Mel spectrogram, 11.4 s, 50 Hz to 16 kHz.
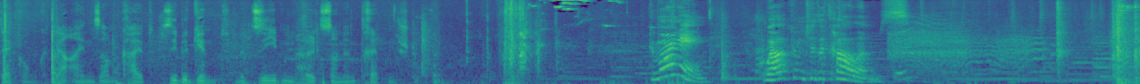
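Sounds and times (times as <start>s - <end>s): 
speech: 0.0s - 4.6s, 6.5s - 9.3s
front door latch rattle: 10.4s - 11.3s
dull wooden thump of a bed and breakfast front door: 11.1s - 11.3s.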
